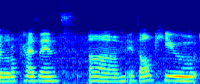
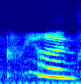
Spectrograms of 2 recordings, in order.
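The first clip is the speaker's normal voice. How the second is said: gasp, then a very high kiddie cry; high-pitched imitation of childish delight; delighted mock squeal; 13 semitones higher than usual. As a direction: squeal it like a thrilled toddler.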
